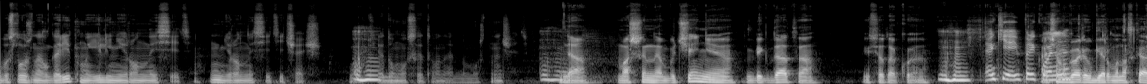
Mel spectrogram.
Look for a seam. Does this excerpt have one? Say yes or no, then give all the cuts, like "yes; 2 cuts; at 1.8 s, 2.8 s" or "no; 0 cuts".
no; 0 cuts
